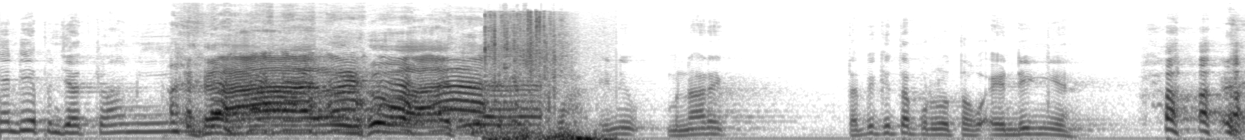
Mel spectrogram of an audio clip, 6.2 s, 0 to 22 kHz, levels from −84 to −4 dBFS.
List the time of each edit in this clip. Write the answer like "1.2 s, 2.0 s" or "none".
2.7 s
